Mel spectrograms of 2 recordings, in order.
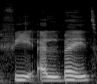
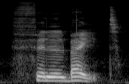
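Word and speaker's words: في البيت: So instead of saying fi al-bayt, we're going to say fil bayt.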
